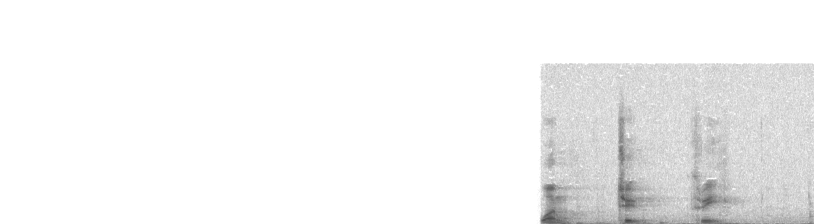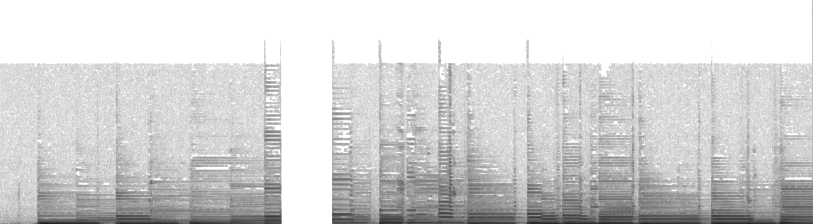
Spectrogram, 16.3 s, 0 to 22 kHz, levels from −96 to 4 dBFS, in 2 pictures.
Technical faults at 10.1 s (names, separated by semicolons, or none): none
